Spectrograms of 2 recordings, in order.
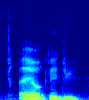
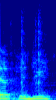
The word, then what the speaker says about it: Aokiji: Aokiji.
